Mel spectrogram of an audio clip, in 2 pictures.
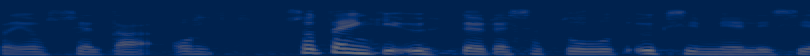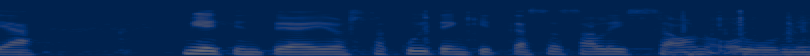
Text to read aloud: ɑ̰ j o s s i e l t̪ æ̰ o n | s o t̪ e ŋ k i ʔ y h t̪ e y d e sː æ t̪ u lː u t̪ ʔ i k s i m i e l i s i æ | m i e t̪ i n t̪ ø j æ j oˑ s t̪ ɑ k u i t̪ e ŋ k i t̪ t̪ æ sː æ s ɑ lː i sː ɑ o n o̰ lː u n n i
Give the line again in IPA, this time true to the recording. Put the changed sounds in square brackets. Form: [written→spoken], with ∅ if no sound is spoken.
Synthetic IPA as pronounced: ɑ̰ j o s s i e l t̪ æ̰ o n | s o t̪ e ŋ k i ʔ y h t̪ e y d e sː æ t̪ u lː u t̪ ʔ [i→y] k s i m i e l i s i æ | m i e t̪ i n t̪ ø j æ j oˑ s t̪ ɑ k u i t̪ e ŋ k i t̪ t̪ æ sː æ s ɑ [lː→l] i sː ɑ o n o̰ lː u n n i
